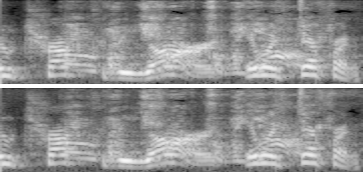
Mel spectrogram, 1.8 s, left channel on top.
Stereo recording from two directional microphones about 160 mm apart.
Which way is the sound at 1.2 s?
Centre (ahead or behind).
